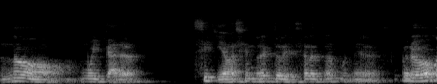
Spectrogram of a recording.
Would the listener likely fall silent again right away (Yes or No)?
Yes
